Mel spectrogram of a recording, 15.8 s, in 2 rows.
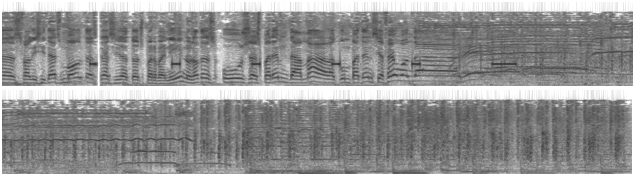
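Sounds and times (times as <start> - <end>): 
speech: 0.2 - 7.2
loud bright music: 5.0 - 15.7
studio audience cheering and applause: 5.5 - 15.7.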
